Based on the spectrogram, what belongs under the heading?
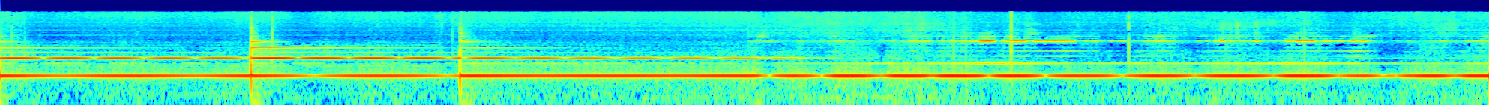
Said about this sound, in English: She said, can you be still enough to hear the actual mineral or metal within that glass when you play it? So here's palladium.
